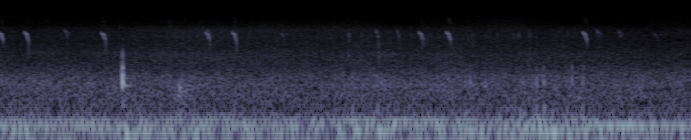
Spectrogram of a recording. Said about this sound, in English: Now both males are here above me in the trees. Pointed at the large race male. The birds are interacting to some extent.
